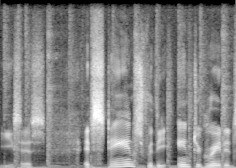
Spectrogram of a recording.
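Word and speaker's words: ISʘIS: circle in the middle in is but it's pronounced Eis it stands for the Integrated Science investigation of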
